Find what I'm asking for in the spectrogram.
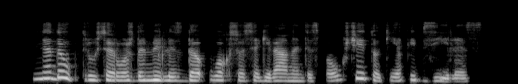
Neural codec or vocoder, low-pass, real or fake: none; 7.2 kHz; real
